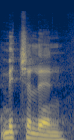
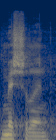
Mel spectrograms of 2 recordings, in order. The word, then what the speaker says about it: Michelin: Michelin P Sports looking real nice we got melin we got melin we got melin and we got melin yes I know it's pronounced Michelin but man it's going to be very comfortable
